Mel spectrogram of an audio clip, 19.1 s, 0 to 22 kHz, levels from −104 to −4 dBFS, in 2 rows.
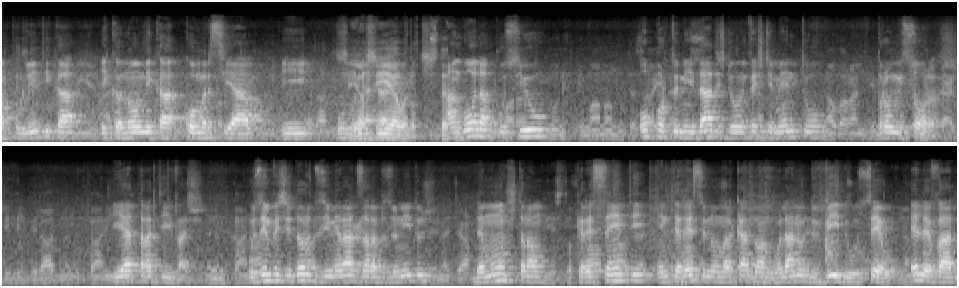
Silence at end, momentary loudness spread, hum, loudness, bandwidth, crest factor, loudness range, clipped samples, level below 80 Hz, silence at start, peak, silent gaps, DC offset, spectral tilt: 0 s; 16 LU; none; -22 LUFS; 13.5 kHz; 18 dB; 5 LU; under 0.1%; -68 dBFS; 0 s; -4 dBFS; none; under 0.1%; -6 dB/octave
